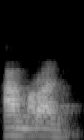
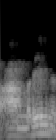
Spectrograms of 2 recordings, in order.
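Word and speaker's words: عمرو: Ibu mau baca Amr atau Amrin atau Amrun atau Amron. Iya. Tergantung kitanya mau baca Iya. dengan sukun atau pakai harokat.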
